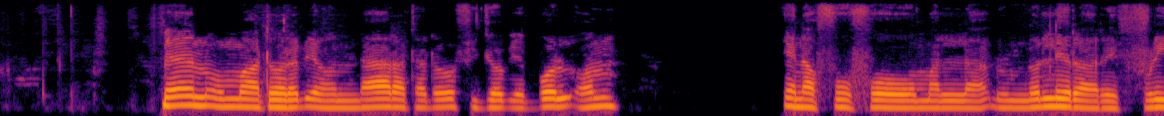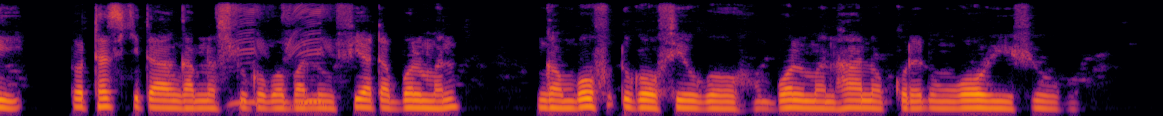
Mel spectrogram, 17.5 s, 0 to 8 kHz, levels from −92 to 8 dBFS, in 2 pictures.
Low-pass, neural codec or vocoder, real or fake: 7.2 kHz; none; real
